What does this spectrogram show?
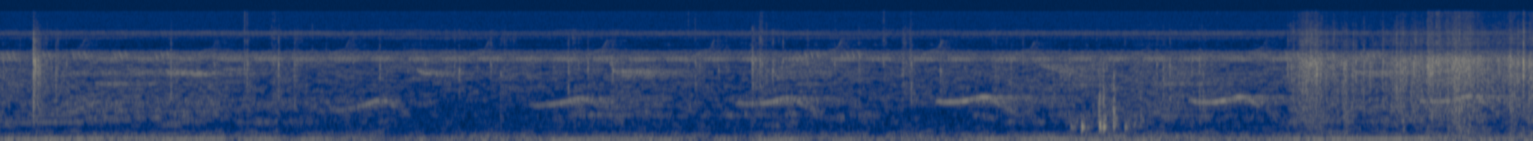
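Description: A bird repeating a short rising-and-falling call about once every second and a bit, over a steady high hum. Near the end comes a burst of dry-leaf rustling.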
